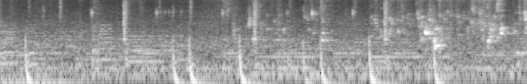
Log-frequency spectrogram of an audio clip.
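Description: Small splashes and drips as red pigment is dropped and stirred into a container of water for dyeing a wig, with repeated soft plops and liquid swirling sounds at close range throughout.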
